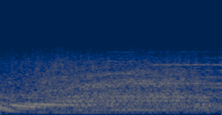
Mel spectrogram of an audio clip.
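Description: Propeller-driven fighter-bomber engines droning steadily. At the very start the pitch drops, as when a plane sweeps past.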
